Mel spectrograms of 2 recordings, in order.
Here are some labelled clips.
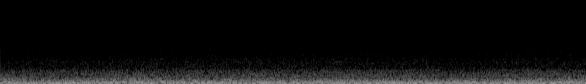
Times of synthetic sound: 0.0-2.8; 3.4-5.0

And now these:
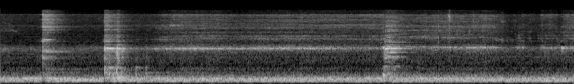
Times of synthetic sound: 0.0-2.2; 5.3-5.7

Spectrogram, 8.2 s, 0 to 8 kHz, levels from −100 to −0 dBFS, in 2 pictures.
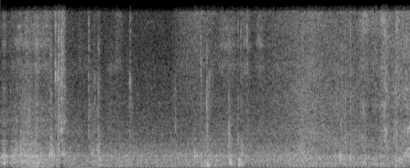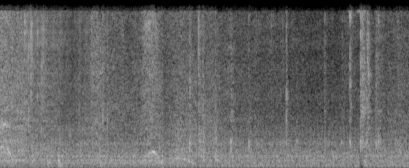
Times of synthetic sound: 4.3-5.0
